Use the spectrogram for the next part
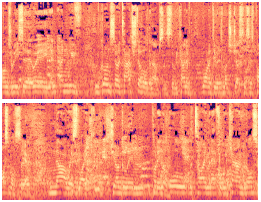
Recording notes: at Slam Dunk Festival - North 2018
